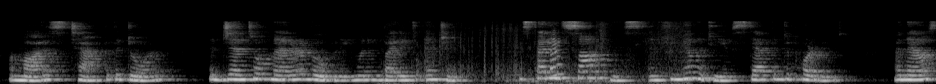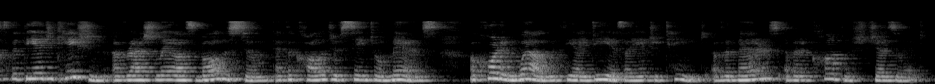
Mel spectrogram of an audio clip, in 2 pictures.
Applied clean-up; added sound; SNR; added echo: neural separator model SepFormer DNS4.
